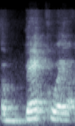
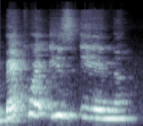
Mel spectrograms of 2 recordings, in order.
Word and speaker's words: Bequia: I think it's pronounced Bequia. At least that's what Google says.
